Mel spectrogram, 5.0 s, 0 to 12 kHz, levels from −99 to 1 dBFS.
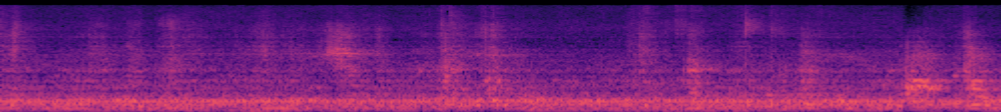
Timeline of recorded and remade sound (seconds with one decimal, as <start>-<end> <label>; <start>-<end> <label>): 0.0-5.0 remade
